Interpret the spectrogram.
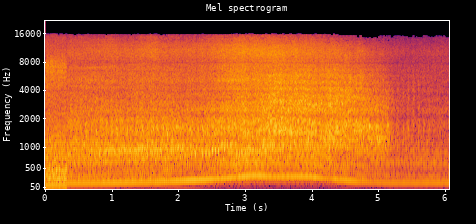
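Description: Turbocharged Toyota Supra inline-six in a VAZ-2104 revving up over a couple of seconds, holding high and dropping back about five seconds in, as the rear tyres spin and squeal in a smoky launch. The engine then settles to a steady note as the car pulls away.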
